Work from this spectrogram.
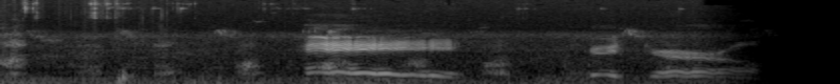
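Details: Nine-day-old puppies of the dog Christi, with their mother: thin wavering whines that slide downward, two drawn-out cries about a second apart, mixed with low murmuring human voices and soft rustling.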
